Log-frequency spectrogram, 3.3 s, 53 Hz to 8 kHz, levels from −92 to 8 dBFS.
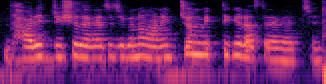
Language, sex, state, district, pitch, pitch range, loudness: Bengali, female, West Bengal, Dakshin Dinajpur, 265 Hz, 245-275 Hz, -22 LUFS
